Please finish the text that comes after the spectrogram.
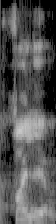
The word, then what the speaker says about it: failure: Yeah, failure. But according to American pronunciation, right? You should pronounce failure. Yeah, and you need to stress the first syllable.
